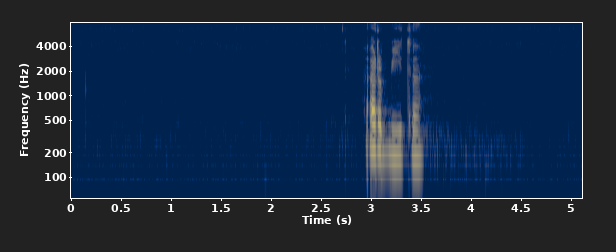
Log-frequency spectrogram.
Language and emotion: Russian, neutral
